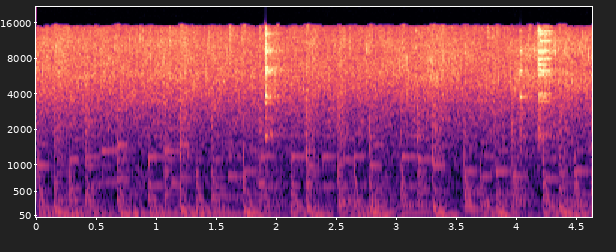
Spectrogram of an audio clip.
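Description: Oil sizzling in a frying pan around stuffed ridge gourds as ground spice powder is spooned over them, with a couple of sharp clicks from the spoon and pan.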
